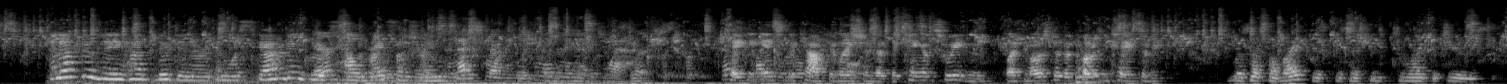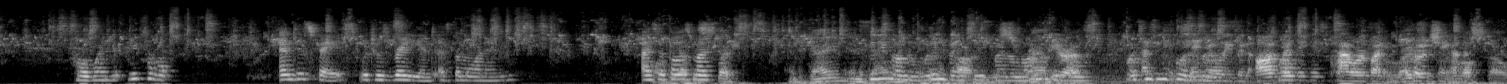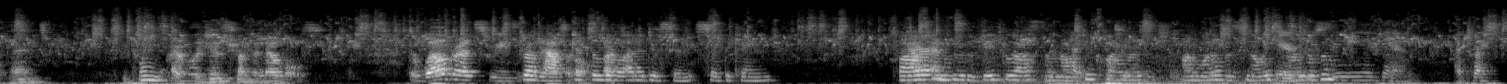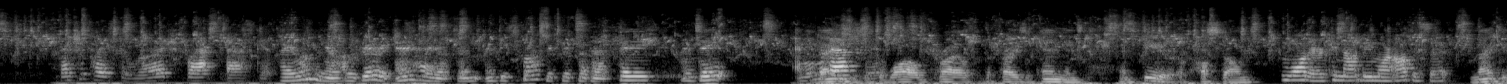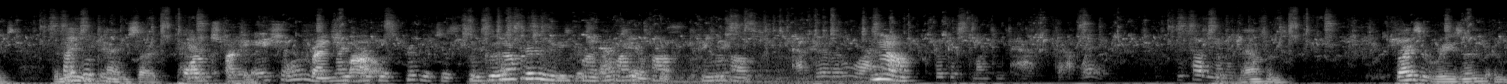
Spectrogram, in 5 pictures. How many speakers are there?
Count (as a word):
seven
